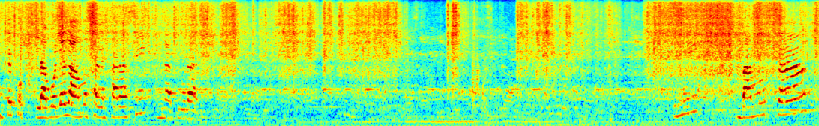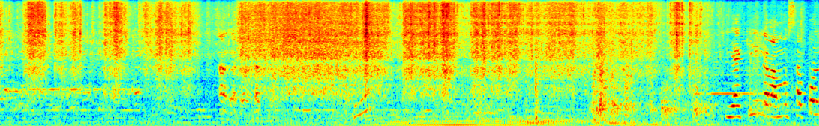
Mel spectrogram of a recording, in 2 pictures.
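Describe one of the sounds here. Cellophane crinkles and rustles as it is handled.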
